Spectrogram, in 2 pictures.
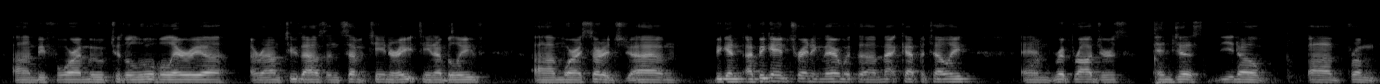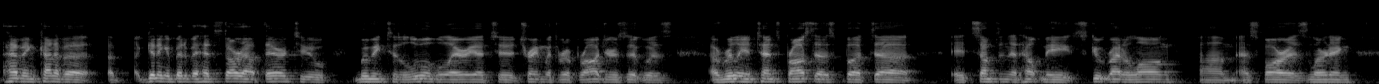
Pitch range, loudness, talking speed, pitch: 110-125 Hz, -32 LUFS, 180 wpm, 115 Hz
